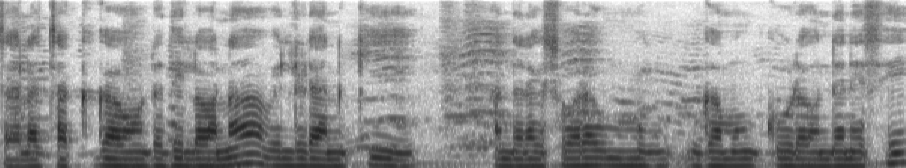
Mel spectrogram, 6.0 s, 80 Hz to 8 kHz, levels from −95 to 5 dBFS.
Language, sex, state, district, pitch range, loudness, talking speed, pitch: Telugu, male, Andhra Pradesh, Manyam, 120-130 Hz, -15 LUFS, 80 wpm, 125 Hz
